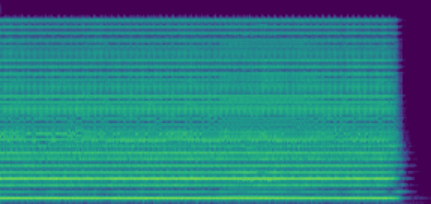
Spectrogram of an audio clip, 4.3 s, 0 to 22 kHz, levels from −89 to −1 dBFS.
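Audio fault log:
Throughout: Opus compression. The music sounds grainy and rough, with tones that turn noisy, and the damage is plainly audible. The cause is likely a low-rate Opus encode in its music (CELT) mode, which fits a rate around 16 kbps. When bits run short, this mode keeps each band's energy but fills the band with folded or noise content instead of leaving gaps, which trades swirling for grit. Bandwidth stays full, with content reaching about 20.6 kHz.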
